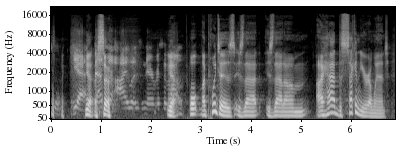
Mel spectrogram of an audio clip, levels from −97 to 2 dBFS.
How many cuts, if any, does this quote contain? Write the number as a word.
two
